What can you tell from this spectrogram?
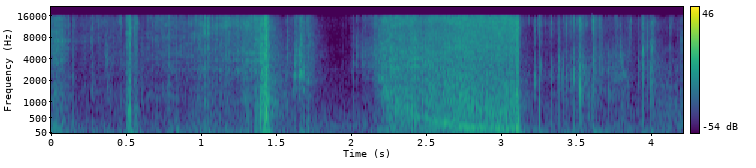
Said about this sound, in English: take the tape off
